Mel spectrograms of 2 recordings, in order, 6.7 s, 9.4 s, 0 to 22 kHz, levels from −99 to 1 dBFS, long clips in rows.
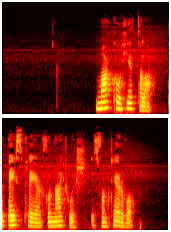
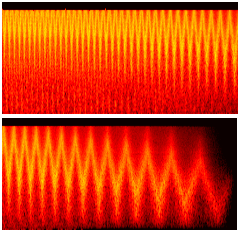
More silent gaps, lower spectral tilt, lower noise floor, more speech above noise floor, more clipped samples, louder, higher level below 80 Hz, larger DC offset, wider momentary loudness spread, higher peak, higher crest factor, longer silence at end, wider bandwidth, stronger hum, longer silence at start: neither; first, -4.5 dB/octave vs 5 dB/octave; first, -73 dBFS vs -58 dBFS; first, 49 dB vs 24 dB; neither; second, -25 LUFS vs -16 LUFS; first, -66 dBFS vs -72 dBFS; neither; about the same, 15 LU vs 16 LU; about the same, -4 dBFS vs -4 dBFS; about the same, 22 dB vs 18 dB; about the same, 0.7 s vs 0.75 s; about the same, 15 kHz vs 16.5 kHz; neither; first, 1.9 s vs 0 s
